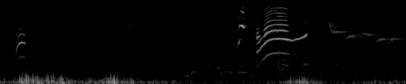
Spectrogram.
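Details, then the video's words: Straw-headed Bulbul (cucak rawis), caged and in its second week from a communal holding cage, singing vigorously. After a short high note and a pause comes a sharp click and then a full, liquid rising-and-falling whistle with low background murmur. "CUCAK RAWIS DARI OMBYOKAN MINGGU KEDUA SUDAH GACOR"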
